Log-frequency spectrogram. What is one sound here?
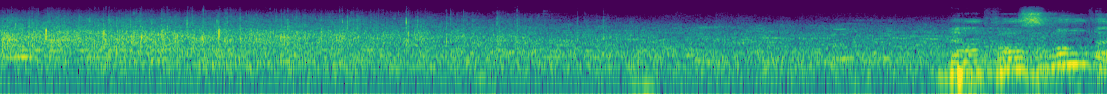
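An audience applauds in a large hall, and the applause fades away.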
